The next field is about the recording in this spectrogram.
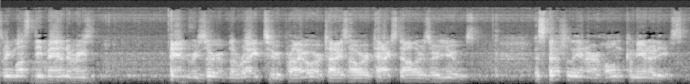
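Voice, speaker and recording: A man's voice: medium pitch, fairly bright tone. A man hosting a local commentary show, giving an opinionated, folksy, aggrieved monologue to viewers, sometimes reading from papers. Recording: distant mic, faint background noise.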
